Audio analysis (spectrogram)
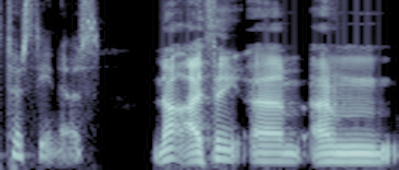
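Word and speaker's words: Totino's: pronounce the name wrong I think it's totinos but everybody calls it Tostinos what what idiot is saying Tostinos there's no s in there it's Totino pizza rolls the Totino pizza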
